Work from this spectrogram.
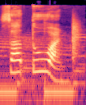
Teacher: bunyi pelancar weh digunakan pada kata yang berakhiran dengan bunyi uh dan diberi sufiks-an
